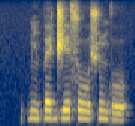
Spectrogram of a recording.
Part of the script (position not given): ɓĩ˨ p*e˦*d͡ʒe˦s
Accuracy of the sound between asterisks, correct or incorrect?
incorrect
